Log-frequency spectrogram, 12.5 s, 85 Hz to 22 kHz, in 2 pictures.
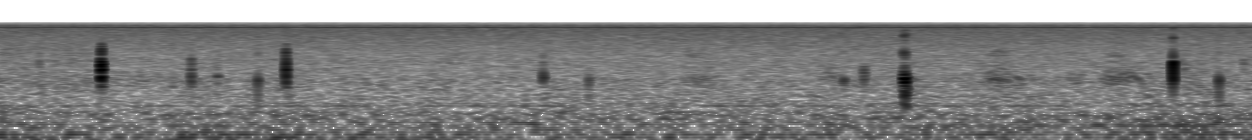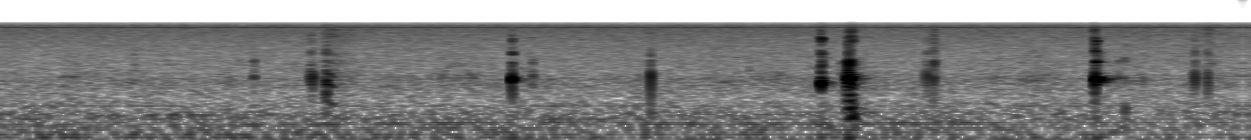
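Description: Short, sharp clicks repeat irregularly in a quiet room, about 48 a minute, fitting an infant's hiccups.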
